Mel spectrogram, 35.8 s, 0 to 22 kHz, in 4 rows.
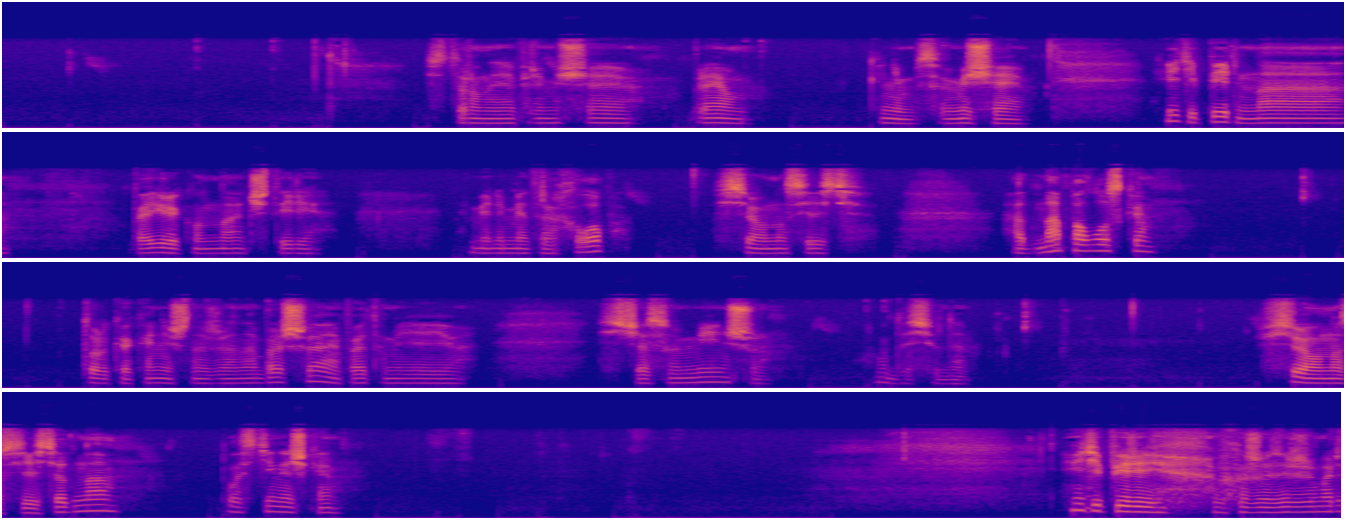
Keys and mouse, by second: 1.4 shift+click, 5.0 g, 7.8 g, 14.6-16.6 middle drag, 17.7 middle click, 19.3 click, 21.6 g, 24.8 shift+middle click, 26.5-28.6 middle drag, 32.9 middle click, 35.2 Tab.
